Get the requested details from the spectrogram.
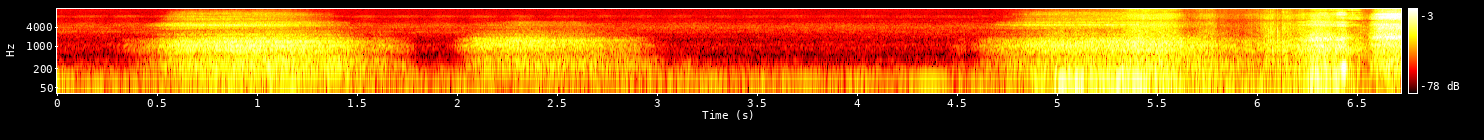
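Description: Heavy, out-of-breath panting: three loud, rough breaths with pauses between them, the last one longer and harsher. No one speaks.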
